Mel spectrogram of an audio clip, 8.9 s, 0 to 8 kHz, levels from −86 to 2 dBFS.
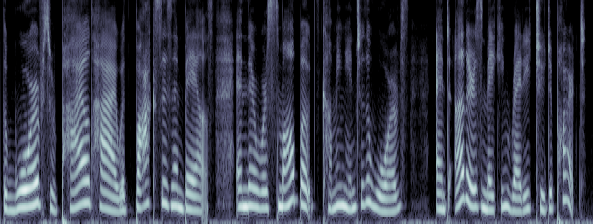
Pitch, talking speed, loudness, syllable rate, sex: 230 Hz, 170 wpm, -18 LUFS, 4.7 syllables/s, female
